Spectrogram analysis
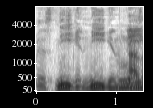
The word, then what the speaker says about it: Negan: His name is Negan. I was like, I knew it was something like a single syllable. I'm sorry. No, that's 2 syllables.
